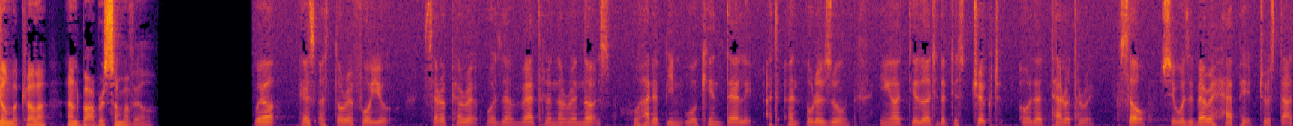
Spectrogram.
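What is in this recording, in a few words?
jiangsu, dialects of English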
